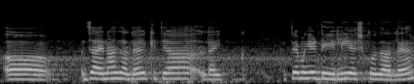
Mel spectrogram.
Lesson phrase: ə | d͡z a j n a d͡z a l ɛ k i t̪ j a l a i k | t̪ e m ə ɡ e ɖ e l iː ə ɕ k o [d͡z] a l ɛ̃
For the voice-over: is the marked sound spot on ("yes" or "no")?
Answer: yes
